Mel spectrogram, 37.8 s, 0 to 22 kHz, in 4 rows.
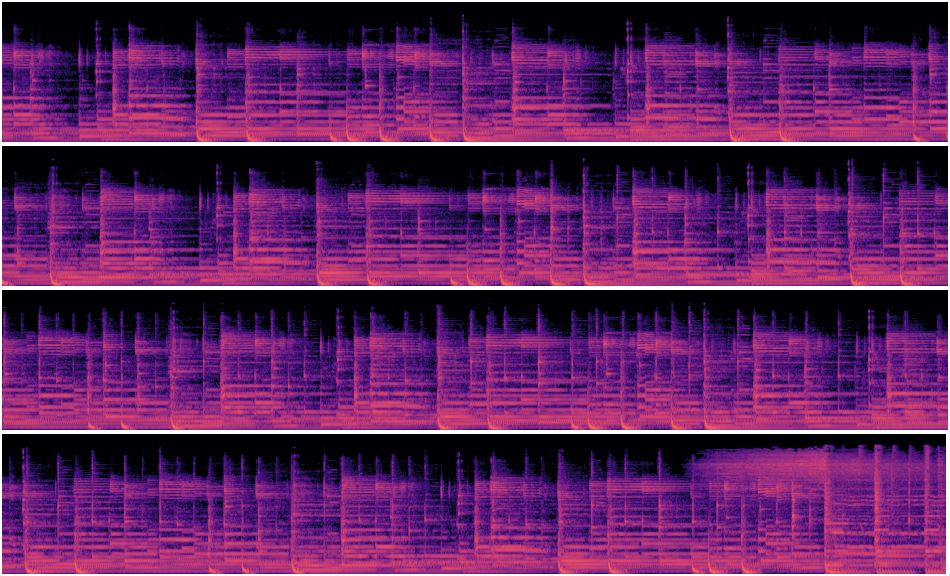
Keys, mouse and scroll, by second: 5.3-6.1 typing, 9.6 click, 10.8 0, 11.1 Return, 13.1 click, 17.8 click, 21.5-27.5 alt+drag, 27.5 ctrl+t, 28.4-37.8 drag.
